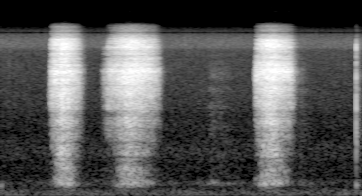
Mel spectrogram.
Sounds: Sniff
